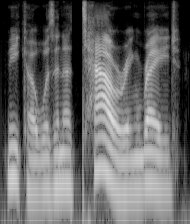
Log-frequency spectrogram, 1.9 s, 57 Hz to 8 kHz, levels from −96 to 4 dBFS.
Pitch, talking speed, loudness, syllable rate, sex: 135 Hz, 190 wpm, -18 LUFS, 5.3 syllables/s, male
